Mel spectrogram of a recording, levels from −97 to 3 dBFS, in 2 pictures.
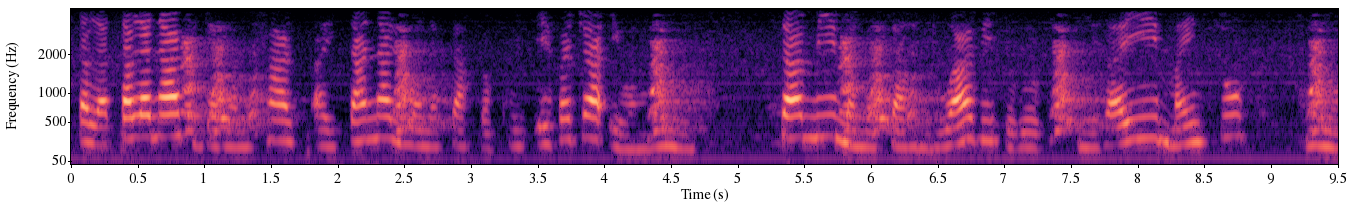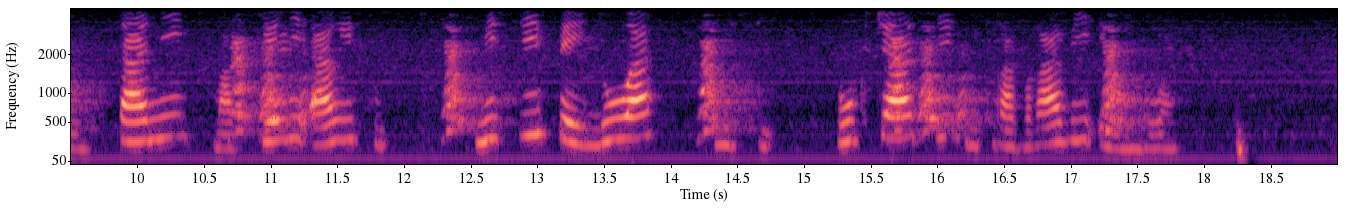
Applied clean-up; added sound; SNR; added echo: none; Dog; 14 dB; none.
